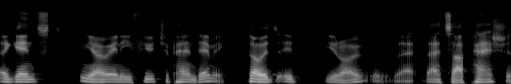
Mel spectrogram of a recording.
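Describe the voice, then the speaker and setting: Recorded with a dry, close sound and no echo, a man speaks at a medium pitch with fairly even intonation. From Australia. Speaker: vaccine researcher. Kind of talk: interview.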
